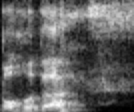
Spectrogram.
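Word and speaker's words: Bohdan: Mit Vornamen Bochodan.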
